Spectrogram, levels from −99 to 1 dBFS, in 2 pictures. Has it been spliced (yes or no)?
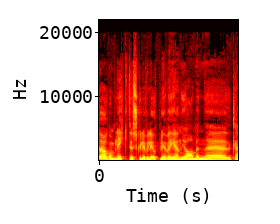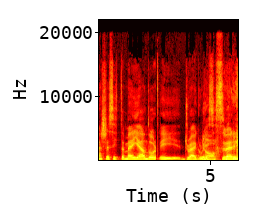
yes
